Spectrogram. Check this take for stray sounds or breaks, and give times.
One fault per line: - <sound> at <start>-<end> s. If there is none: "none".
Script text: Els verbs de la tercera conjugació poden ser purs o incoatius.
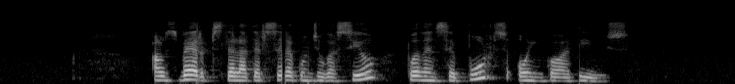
- dropout at 2.8-2.9 s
